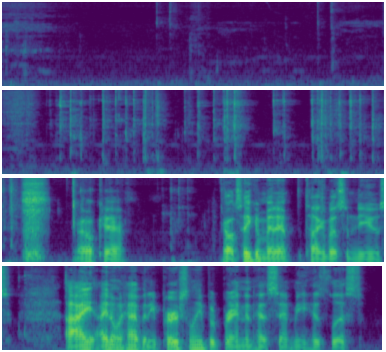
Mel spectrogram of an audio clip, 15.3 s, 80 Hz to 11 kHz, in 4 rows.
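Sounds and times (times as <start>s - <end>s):
low steady hum: 0.0s - 15.2s
loud rapid typing on a computer keyboard: 4.3s - 7.8s, 9.2s - 9.6s
speech: 8.4s - 9.0s, 9.8s - 15.2s.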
